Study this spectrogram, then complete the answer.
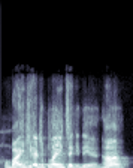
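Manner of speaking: high-pitched, indignant grilling; mock interrogation. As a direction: press him for proof, playfully offended.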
